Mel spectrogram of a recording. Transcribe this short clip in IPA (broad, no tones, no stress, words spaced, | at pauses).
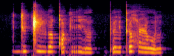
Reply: dʉǁil ɾuqʼokriə̯ | pʼølʏkʼʏχ ʕol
